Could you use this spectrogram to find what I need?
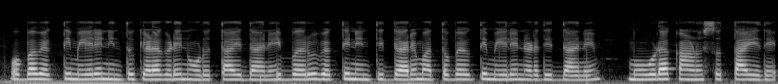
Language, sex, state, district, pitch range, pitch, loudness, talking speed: Kannada, female, Karnataka, Bidar, 225-235 Hz, 230 Hz, -17 LUFS, 130 wpm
